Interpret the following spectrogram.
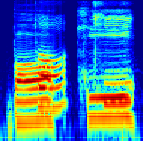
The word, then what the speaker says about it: Boquillas: And you want to pronounce it? Boquillas. Yes. Boquillas Canyon.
